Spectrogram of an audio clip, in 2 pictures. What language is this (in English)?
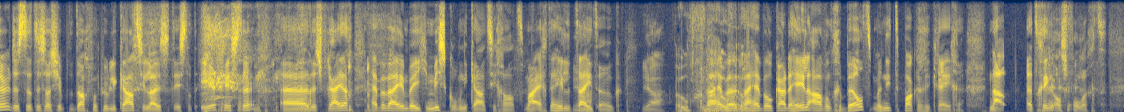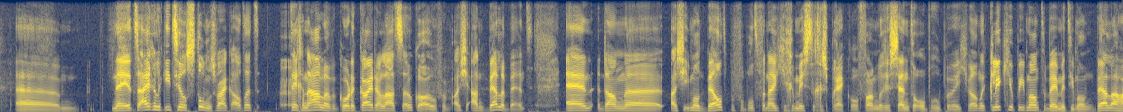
Dutch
